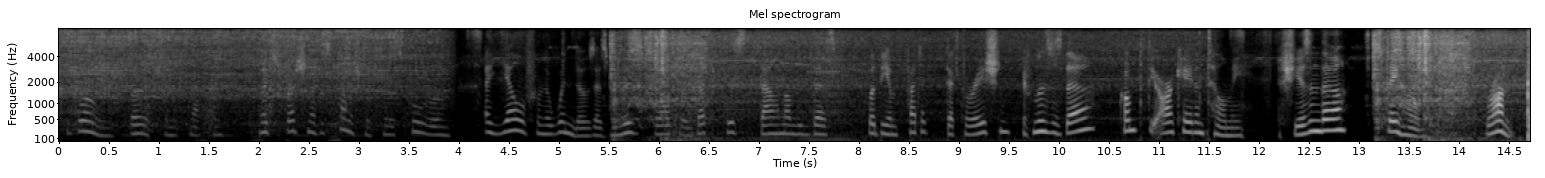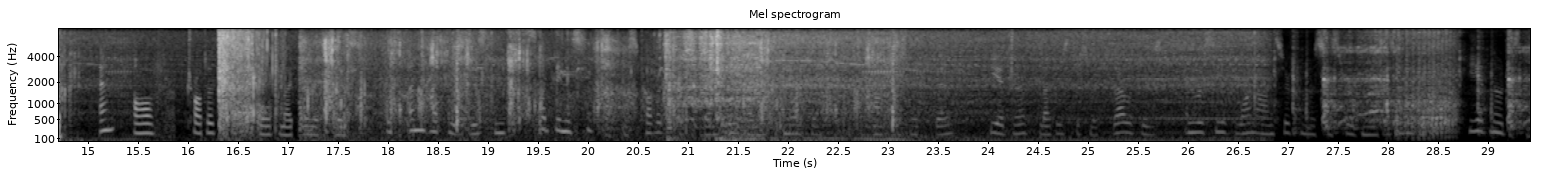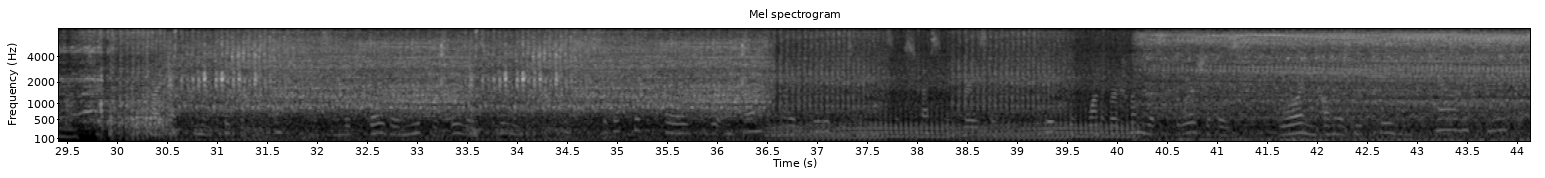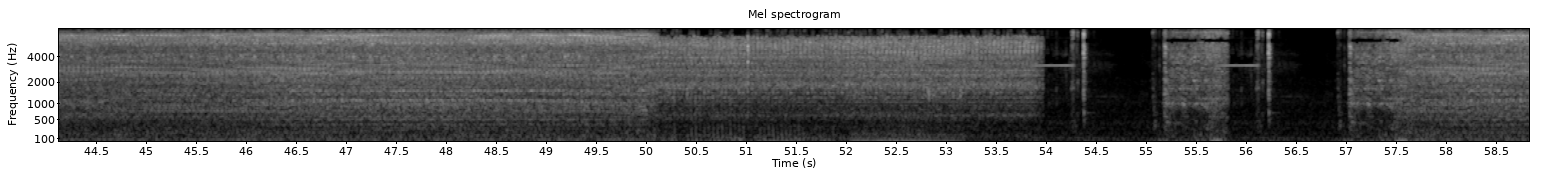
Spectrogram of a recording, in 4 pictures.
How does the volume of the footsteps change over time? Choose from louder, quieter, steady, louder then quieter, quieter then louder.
quieter.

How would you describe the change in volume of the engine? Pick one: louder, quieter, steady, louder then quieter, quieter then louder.
louder.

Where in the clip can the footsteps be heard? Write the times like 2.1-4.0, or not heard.
13.8-23.2.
